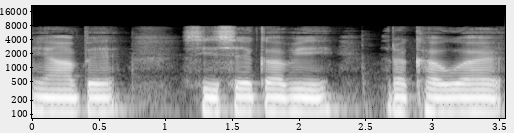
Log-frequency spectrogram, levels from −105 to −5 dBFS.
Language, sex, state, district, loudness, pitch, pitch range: Hindi, male, Jharkhand, Deoghar, -13 LUFS, 115 Hz, 110-120 Hz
